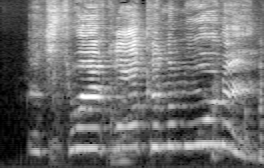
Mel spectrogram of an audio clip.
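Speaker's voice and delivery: shrill yell, very high and very loud. Complaining about his father's late-night TV, the speaker's voice goes really high-pitched. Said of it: "As his voice gets really high-pitched".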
